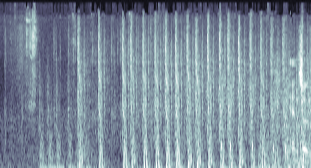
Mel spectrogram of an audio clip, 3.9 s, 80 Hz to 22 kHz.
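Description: Bursts of MG34 machine-gun fire from a World War II shooter game rattle out in rapid, evenly spaced shots. A short opening burst is followed by a longer sustained stream, loud and close.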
